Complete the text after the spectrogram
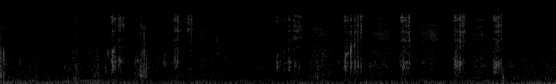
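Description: Scissors snip through cloth.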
